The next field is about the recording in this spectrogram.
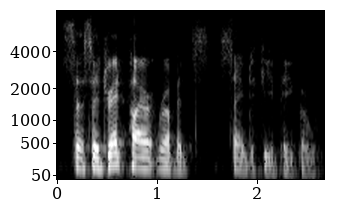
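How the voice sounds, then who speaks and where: A man's voice: medium pitch, animated, normal speed, breathy edge. A man co-hosting a podcast, making his case in a hesitant way and often repeating words. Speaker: podcast co-host. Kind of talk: casual chat. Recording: dull lo-fi podcast audio.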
